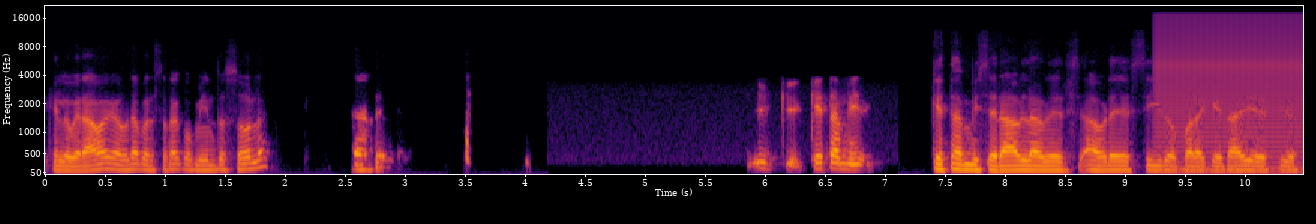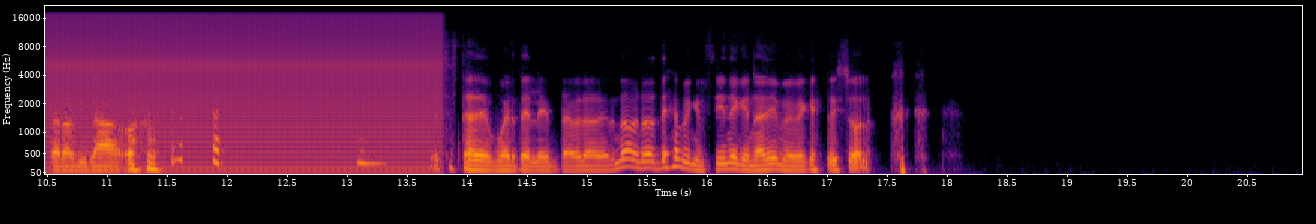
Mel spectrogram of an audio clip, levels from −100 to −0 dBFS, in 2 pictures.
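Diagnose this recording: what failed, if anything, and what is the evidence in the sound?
From 4.19 to 7.11 s the speech loses everything above 3.7 kHz and gains faint noise around 45 dB down, at unchanged level: likely an input switched to a poorer device at the driver stage.

From 9.22 to 13.83 s a steady, raspy mains buzz sits about 15 dB below the speech: switching spikes in the analogue wiring, with harmonics of 60 Hz reaching into the kilohertz range.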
